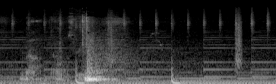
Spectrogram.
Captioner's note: slam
